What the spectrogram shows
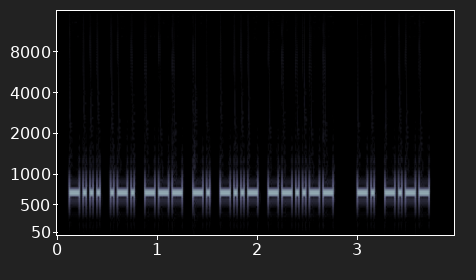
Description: Morse code, heard as a keyed tone, about 36 wpm, 700 Hz. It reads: BRONX, NY
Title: Practice QSO - Exchange 1 - Beginning - 35wpm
